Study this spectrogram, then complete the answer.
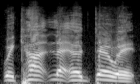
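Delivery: high, lightly voiced young woman; Margaret's voice. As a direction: lift the voice for the young witch.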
